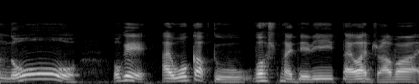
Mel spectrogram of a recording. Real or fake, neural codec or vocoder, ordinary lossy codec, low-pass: real; none; none; 7.2 kHz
